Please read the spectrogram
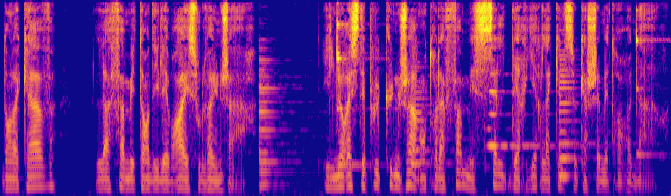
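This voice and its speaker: A man calmly reading a children's story aloud. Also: lowish voice, normal speed, creaky, music in the background. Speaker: narrator.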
